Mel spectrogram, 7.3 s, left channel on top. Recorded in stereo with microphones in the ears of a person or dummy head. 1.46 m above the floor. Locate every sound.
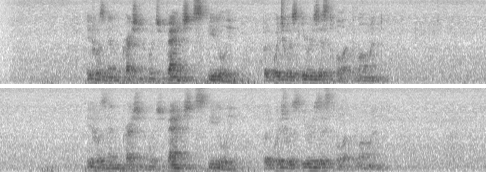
1.3 s a man speaking: 70° left (ahead or behind), 5.5 m; by 5.7 s 60° left (ahead or behind), 4 m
